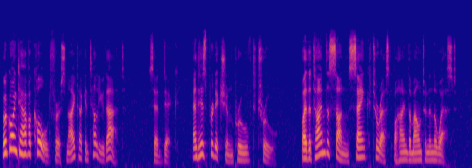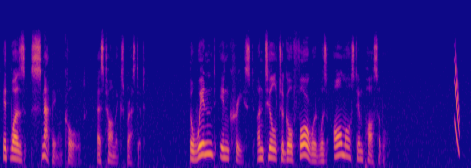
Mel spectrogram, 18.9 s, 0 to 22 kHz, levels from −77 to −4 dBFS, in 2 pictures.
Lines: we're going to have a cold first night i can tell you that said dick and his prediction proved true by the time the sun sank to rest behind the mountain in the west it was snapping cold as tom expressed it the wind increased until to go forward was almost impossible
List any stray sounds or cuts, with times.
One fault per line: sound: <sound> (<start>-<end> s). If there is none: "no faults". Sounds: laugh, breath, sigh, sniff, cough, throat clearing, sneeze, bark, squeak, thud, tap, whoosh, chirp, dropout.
sound: chirp (18.5-18.6 s)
